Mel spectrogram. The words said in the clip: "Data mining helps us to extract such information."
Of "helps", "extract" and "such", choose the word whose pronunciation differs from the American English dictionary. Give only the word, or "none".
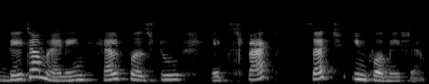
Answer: helps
